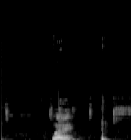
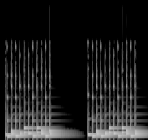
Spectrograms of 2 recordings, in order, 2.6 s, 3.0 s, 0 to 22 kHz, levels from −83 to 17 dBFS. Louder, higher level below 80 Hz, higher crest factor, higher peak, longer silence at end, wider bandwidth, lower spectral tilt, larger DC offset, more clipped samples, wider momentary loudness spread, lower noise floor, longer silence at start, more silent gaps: second, -17 LUFS vs -11 LUFS; first, -44 dBFS vs -60 dBFS; first, 18 dB vs 12 dB; about the same, -2 dBFS vs 0 dBFS; first, 0.5 s vs 0 s; second, 5.4 kHz vs 16 kHz; first, -9.5 dB/octave vs 2 dB/octave; neither; neither; first, 11 LU vs 7 LU; first, -80 dBFS vs -38 dBFS; first, 1.05 s vs 0.1 s; neither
